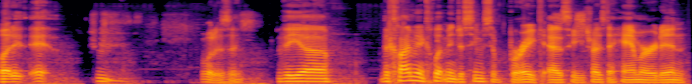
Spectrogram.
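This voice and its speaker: Man game master, low voice, loose sweary narration, filler words. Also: normal speed. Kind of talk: narrating a tabletop game on a live stream.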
